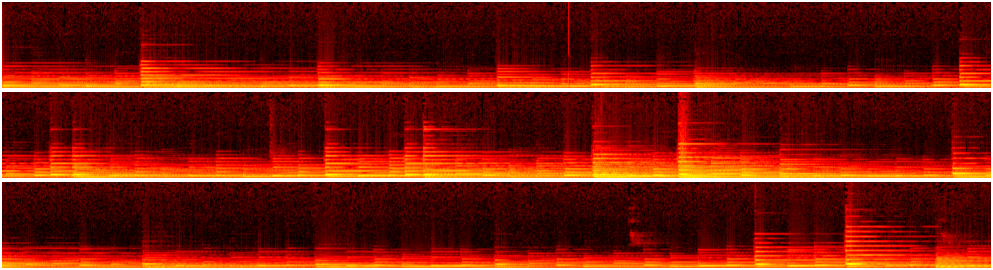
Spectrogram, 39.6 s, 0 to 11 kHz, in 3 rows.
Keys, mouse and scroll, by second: 2.6 right click, 5.7 right click, 5.7 s, 8.6 z, 10.2 x, 22.3 click, 23.3-26.1 middle drag, 26.1-32.1 middle drag, 32.1 click, 32.7 a, 35.5 s, 38.8 s.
